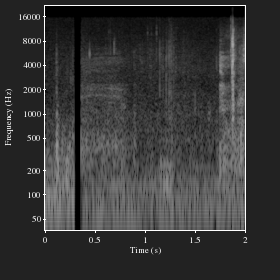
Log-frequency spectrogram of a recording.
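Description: Faint, even outdoor background hiss with no distinct event, cut by a moment of dead silence about a third of a second in; a man's voice starts just at the end.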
